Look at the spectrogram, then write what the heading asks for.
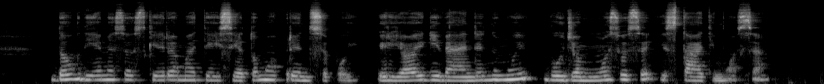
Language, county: Lithuanian, Alytus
